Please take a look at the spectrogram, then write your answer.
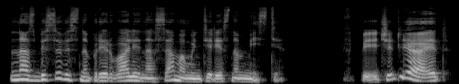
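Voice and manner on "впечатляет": slow, thoughtful praise. Acted. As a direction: draw it out while pondering. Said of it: "кивнул задумчиво Васька".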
